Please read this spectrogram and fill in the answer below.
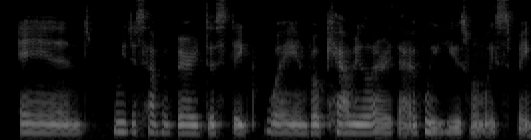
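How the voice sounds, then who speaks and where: A woman with a south Louisiana accent at a moderate pace, on a very clean recording with a silent background. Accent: south Louisiana Southern US. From south Louisiana, Baton Rouge. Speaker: student. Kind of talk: class presentation.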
